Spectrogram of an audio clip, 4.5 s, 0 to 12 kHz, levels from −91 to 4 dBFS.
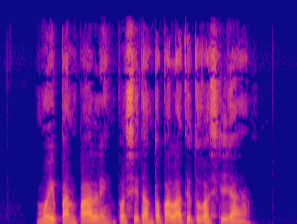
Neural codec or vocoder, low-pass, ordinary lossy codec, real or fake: none; 10.8 kHz; MP3, 96 kbps; real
